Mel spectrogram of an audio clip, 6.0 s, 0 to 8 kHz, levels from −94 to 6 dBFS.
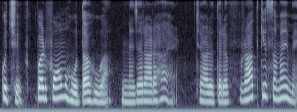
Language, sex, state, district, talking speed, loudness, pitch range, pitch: Hindi, female, Bihar, West Champaran, 140 wpm, -18 LUFS, 190-260 Hz, 210 Hz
